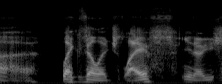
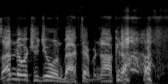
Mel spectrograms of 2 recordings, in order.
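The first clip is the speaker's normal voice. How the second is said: play-acted rapid, loud, scolding yell; 8 semitones higher, 6 dB louder than usual. Voicing a character calling to someone back there: yelling back. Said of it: "Azel yells back".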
